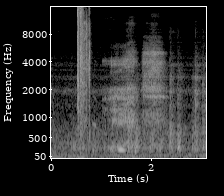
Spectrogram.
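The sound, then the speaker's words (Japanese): Camera taking a photo: a quick burst of crisp shutter clicks near the start, followed by faint, soft handling rustles in a very quiet scene. “はい、どうぞ。真剣な顔して写真撮っちゃって”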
